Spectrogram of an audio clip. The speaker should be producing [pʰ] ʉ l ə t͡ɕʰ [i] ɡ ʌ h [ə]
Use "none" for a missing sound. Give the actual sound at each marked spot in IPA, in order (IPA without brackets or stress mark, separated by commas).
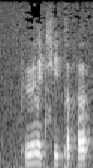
pʰ, i, ʌ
